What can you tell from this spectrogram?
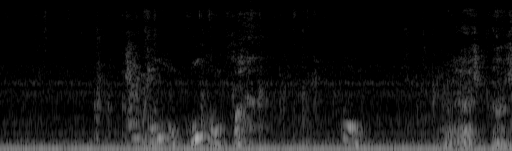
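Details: Female mixed-breed puppy named Boksoong, adopted from a shelter and kept home before finishing vaccinations, playing indoors with toys; short high whimpers and yips in quick irregular bursts over a steady low hum, with a voice speaking in the room.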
